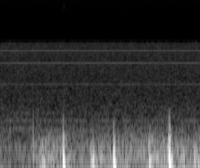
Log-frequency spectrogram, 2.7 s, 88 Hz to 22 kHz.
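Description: Crisp paired low thumps at about 85 beats a minute with clean quiet gaps between them and no murmur: normal first and second heart sounds in a child.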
